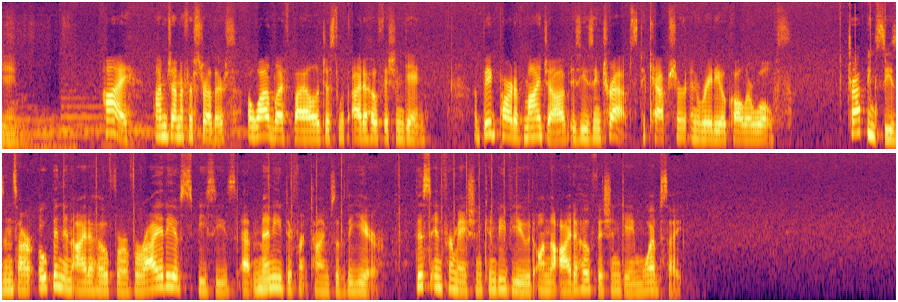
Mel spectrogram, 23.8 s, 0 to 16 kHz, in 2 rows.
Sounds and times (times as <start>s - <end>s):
Speech: 0.0s - 0.3s, 1.4s - 5.7s, 6.3s - 10.6s, 11.3s - 21.1s.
